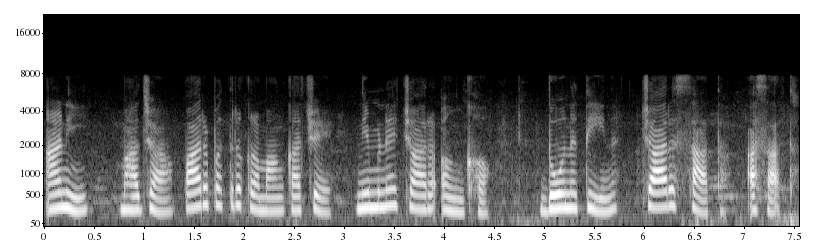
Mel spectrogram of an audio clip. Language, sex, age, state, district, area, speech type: Goan Konkani, female, 18-30, Goa, Quepem, rural, read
